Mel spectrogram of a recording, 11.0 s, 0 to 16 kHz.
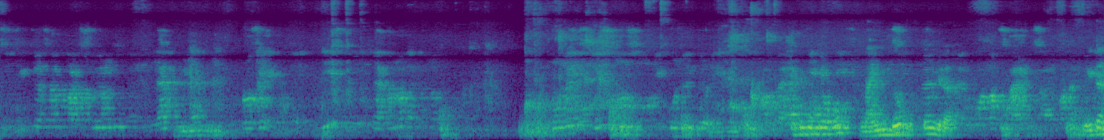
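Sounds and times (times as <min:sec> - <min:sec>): man speaking over video call: 0:05.2 - 0:11.0.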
